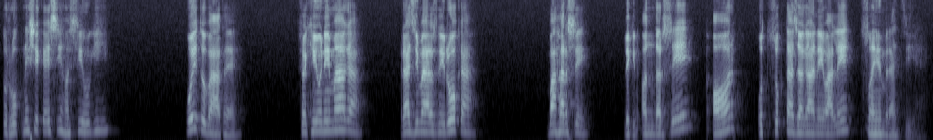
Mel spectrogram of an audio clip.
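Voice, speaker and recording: A man's voice: sits high, animated, slow pace, long pauses, bright, forceful tone. A man teaching a devotional scripture class, explaining verses by posing questions and answering them himself. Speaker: spiritual instructor.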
